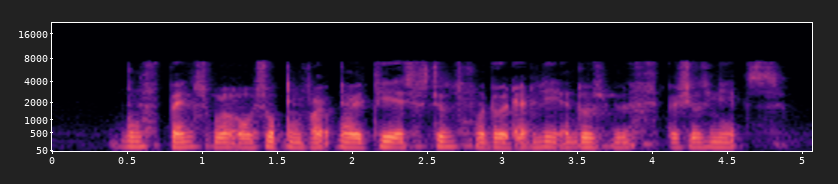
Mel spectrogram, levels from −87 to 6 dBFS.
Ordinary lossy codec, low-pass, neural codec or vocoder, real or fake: MP3, 48 kbps; 7.2 kHz; autoencoder, 22.05 kHz, a latent of 192 numbers a frame, VITS, trained on one speaker; fake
